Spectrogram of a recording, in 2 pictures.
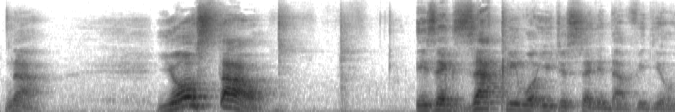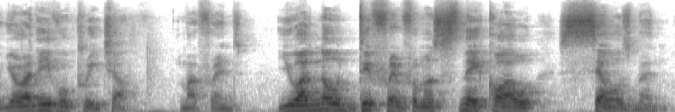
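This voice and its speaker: A man's voice: lowish voice, lively intonation, normal speed. A man giving impassioned online commentary, speaking directly to the person he criticizes and repeating phrases for emphasis. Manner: confrontational, addresses his target directly, repeats phrases. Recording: roomy echo.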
